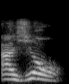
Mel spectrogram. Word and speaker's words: Azure: I clicked try a for free no it's pronounced Azure yes not a then just no wonder um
